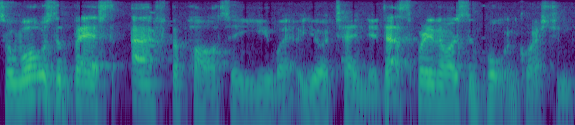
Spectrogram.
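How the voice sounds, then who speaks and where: The man talks in a medium pitch at a moderate pace. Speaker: tech meetup host. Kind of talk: live streamed interview.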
